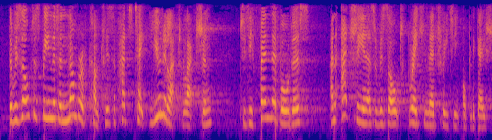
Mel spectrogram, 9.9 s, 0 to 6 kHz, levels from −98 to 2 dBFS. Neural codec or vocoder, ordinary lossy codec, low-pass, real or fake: none; AAC, 32 kbps; 5.4 kHz; real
